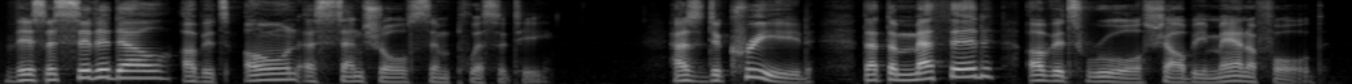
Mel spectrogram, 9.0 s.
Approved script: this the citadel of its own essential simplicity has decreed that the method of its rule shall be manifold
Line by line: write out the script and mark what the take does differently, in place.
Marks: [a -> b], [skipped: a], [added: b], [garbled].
this the citadel of its own essential simplicity has decreed that the method of its rule shall be manifold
